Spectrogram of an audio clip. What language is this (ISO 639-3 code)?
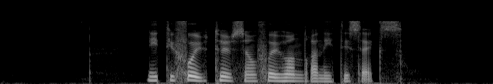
swe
